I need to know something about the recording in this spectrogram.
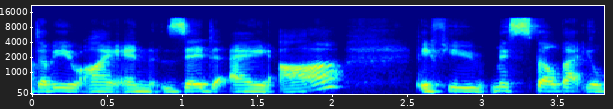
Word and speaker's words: Winzar: So my surname is Winzar, Winzar. If you misspell that, you'll probably find a tattoo artist on the Gold Coast.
